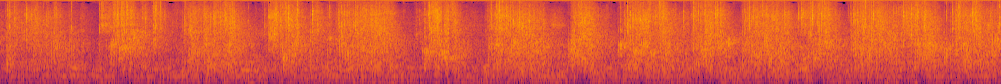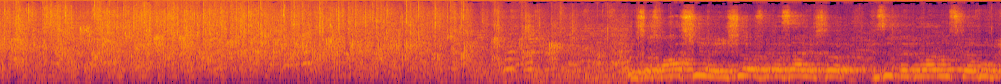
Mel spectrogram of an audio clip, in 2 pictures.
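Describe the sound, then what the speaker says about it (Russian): An arena crowd at a Great Britain versus Argentina match claps in loud, sharp, rhythmic unison bursts on cue, then the clapping gives way to a voice speaking over the crowd. "Давайте так, когда показываю на вас, вы хлопаете один раз. Когда на вас, вы два раза."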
